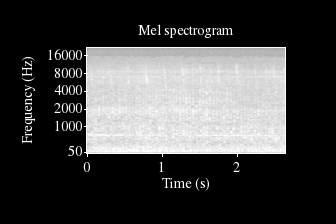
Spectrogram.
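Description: An aircraft engine drones overhead in War Thunder, a faint, steady rumbling hum that holds evenly across the whole short stretch with no voices.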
